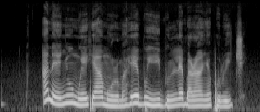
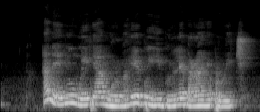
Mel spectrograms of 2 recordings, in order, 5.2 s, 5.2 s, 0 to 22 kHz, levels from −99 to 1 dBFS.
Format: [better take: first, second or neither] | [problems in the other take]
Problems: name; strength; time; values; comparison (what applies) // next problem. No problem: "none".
first | room echo; dies away in 0.6 s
